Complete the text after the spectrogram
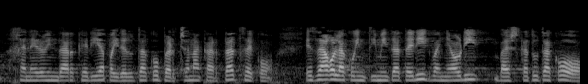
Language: Basque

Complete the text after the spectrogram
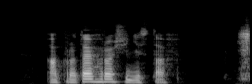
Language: Ukrainian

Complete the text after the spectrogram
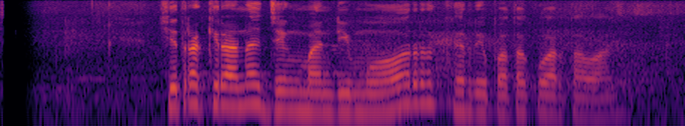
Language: Sundanese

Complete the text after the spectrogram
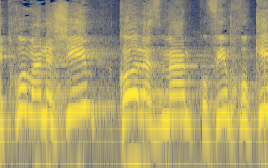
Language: Hebrew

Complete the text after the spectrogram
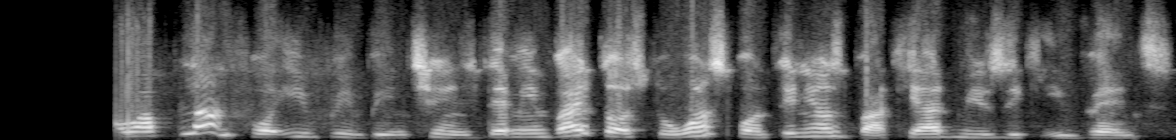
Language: Nigerian Pidgin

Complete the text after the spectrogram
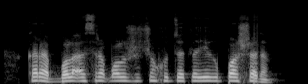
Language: Uzbek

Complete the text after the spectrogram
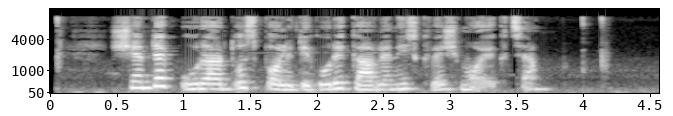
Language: Georgian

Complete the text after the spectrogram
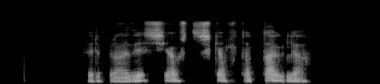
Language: Icelandic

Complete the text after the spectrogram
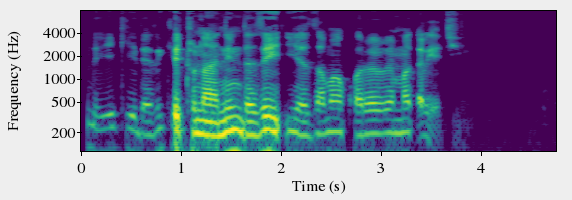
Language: Hausa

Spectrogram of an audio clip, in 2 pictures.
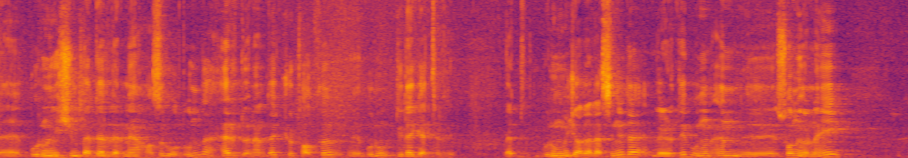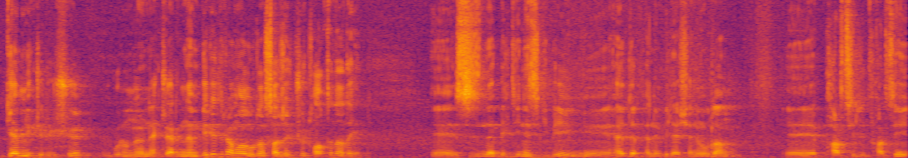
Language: Turkish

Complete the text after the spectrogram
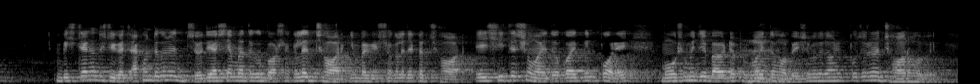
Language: Bangla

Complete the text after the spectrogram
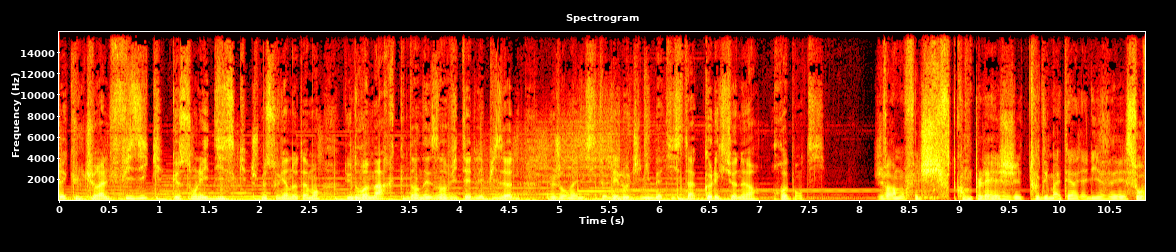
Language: French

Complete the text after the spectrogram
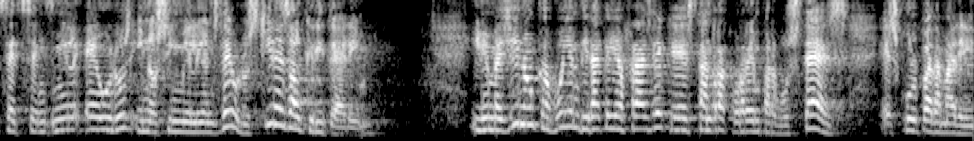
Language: Catalan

